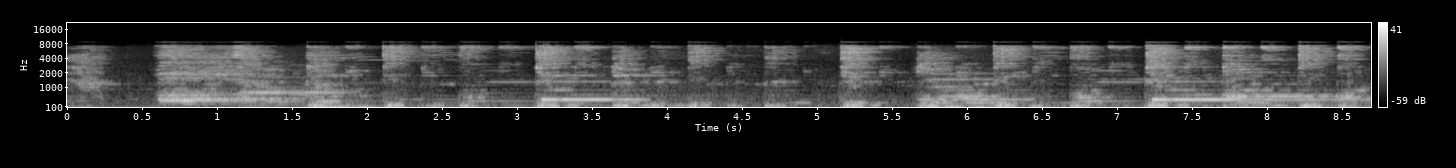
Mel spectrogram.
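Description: Loud dance music with plucked guitar over a steady, rhythmic beat.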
